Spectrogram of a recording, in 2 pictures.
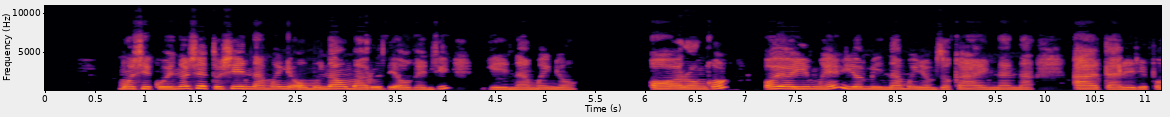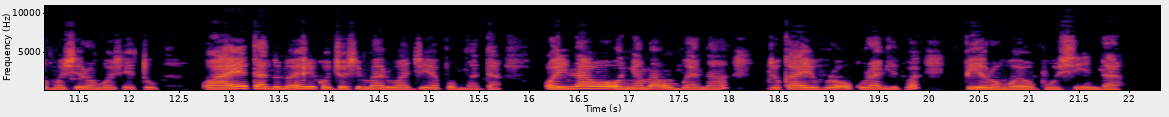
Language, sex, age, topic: Oshiwambo, female, 25-35, agriculture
